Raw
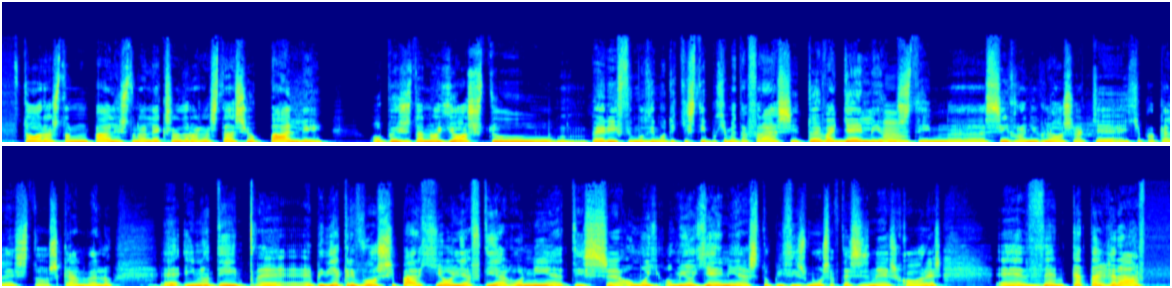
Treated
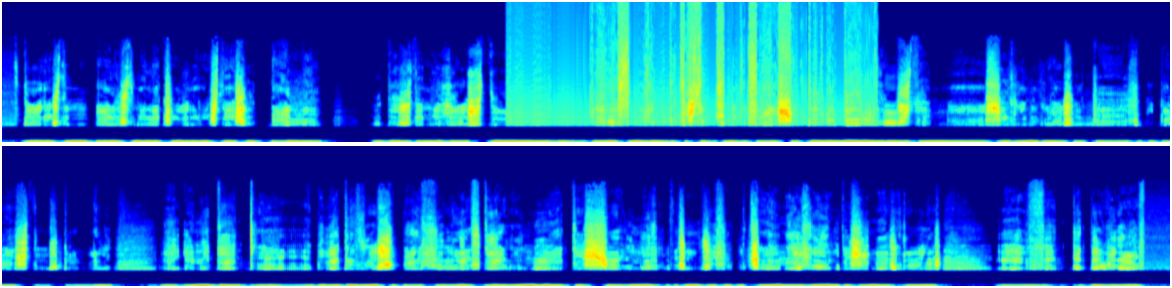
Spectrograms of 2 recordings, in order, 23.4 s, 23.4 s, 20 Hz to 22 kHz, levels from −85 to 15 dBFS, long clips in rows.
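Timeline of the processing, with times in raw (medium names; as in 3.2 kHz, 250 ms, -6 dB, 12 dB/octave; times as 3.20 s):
5.04–8.76 s: zero-crossing glitches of -15.5 dBFS
11.97–12.60 s: compression 16:1, threshold -29 dBFS
18.35–20.05 s: reverse
whole clip: frequency weighting D; FFT band-reject 240–2800 Hz; high-pass 110 Hz; trim -2 dB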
